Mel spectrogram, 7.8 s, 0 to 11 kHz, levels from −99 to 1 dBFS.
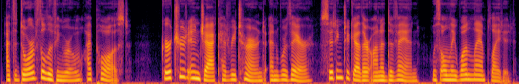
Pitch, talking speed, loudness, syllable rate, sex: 185 Hz, 210 wpm, -18 LUFS, 6.2 syllables/s, female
